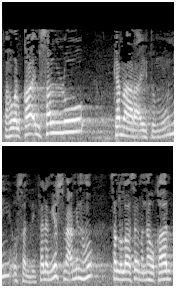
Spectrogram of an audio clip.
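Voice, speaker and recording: A man's voice: expressive, brisk. A man with an Egyptian Arabic accent teaching Islamic law in a classroom lecture. He keeps posing rhetorical questions and answering them himself. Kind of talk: classroom lecture on a religious text. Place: large mosque lecture hall. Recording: dull, reverberant hall with faint rumble.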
